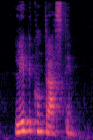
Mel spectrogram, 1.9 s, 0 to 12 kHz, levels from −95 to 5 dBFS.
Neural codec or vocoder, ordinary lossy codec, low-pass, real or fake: vocoder, 24 kHz, 100 mel bands, Vocos; none; none; fake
